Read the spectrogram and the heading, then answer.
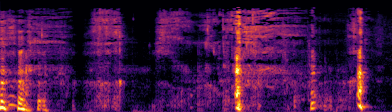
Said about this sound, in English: I keep slurping really loudly.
